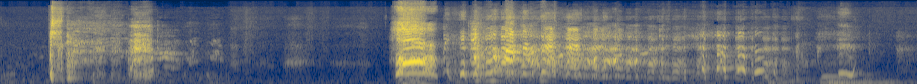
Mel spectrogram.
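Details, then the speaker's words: Infant sneezing: two small, sharp sneezes, then a louder burst followed by laughter and chatter. "Ay, ay, ay, esos estornudos. God bless you."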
